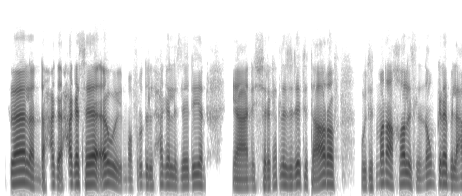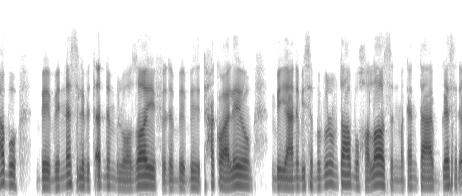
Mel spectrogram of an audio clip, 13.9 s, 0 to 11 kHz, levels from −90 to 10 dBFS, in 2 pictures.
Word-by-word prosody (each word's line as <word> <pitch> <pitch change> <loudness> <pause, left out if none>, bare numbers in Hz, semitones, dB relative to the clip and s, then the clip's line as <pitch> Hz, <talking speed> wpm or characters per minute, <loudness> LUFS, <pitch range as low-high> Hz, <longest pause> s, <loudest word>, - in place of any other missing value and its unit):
فعلًا، 150 -2 +7
ده 95 - 0
حاجة 135 +8 0
حاجة 140 0 +4
سيئة 135 0 +7
أوي. 135 -7 +3
المفروض 95 +7 -10
الحاجة 130 +2 -6
اللي 120 -2 -3
زي 115 +2 -4
ديًا 125 +1 -2 0.4
يعني 95 0 +1
الشركات 110 +5 -7
اللي 130 -1 -2
زي 120 - -4
دي، 140 +3 +1
تتعرف 130 +3 +3 0.3
وتتمنع 125 +8 +1
خالص، 140 -4 +1
لأنهم 125 +7 -6
كده 140 +2 +2
بيلعبوا 130 +2 -1 0.3
ب 95 - -6
بالناس 105 +7 -3
اللي 110 -1 -3
بتقدم 110 +3 -4
بالوظايف، 105 +5 +1
ب 95 - -8
ب 90 -1 -9 0.2
بيضحكوا 100 -3 -3
عليهم، 115 +3 +1 0.3
ب 100 - -20
يعني 105 -1 0
بيسببوا 110 +3 -9
لهم 140 -3 -6
تعب 130 -2 0
وخلاص، 110 +4 +1
إن 95 - -13
ما 90 -1 -14
كان 105 0 -9
تعب 100 -3 -1
جسدي 115 0 -2
115 Hz, 180 wpm, -23 LUFS, 105-130 Hz, 0.4 s, فعلًا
